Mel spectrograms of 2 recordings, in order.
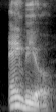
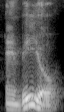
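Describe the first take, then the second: First: Envío said wrongly as EN-vyo, first syllable stressed. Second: Envío with the accented í stressed. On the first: Teacher showing the word without its accent mark, stress up front. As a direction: hit the EN of envío and let the rest slide. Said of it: "if it didn't have an accent mark on it". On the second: Teacher showing students where the accent mark falls, middle-syllable stress. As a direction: say Envío as en-VEE-o, punching the middle. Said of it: "Now watch this". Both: Shown as a demonstration.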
